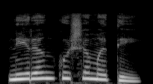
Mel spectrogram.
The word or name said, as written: ನಿರಂಕುಶಮತಿ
